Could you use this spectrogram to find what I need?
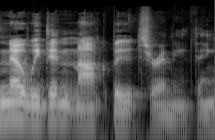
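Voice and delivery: ordinary talk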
